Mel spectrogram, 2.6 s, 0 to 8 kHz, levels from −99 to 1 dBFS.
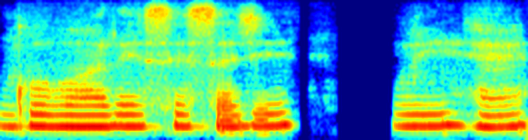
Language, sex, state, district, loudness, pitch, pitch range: Hindi, female, Bihar, East Champaran, -16 LUFS, 210 Hz, 205-215 Hz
